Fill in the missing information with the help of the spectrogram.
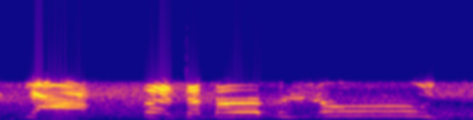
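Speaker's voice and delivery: mock German submarine officer with a German accent; fake German accent. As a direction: ham up a movie-style German accent like in Das Boot. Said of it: "he loved to talk in his fake German accent".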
